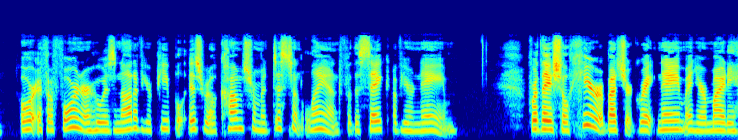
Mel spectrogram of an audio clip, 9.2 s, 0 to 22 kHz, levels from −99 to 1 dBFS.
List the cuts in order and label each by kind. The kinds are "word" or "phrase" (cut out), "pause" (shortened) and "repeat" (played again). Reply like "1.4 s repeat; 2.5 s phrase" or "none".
none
